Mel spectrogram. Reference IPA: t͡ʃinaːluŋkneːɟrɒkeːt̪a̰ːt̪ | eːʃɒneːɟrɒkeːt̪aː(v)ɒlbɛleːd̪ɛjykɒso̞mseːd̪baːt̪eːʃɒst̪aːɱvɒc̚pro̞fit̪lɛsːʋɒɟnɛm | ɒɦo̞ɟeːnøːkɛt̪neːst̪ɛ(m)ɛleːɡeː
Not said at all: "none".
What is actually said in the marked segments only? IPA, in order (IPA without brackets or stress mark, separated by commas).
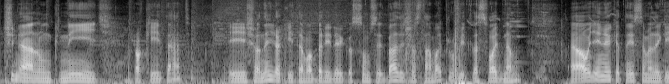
v, m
